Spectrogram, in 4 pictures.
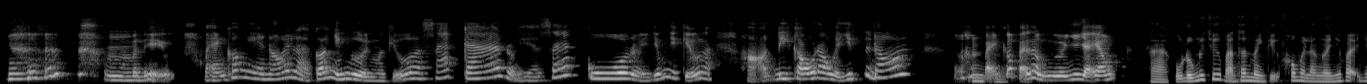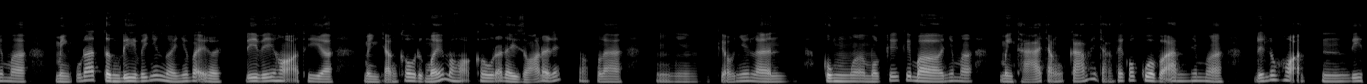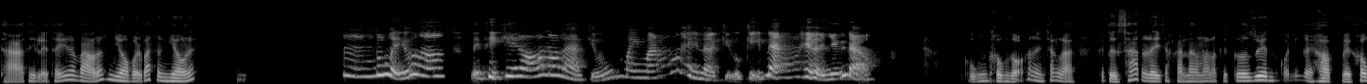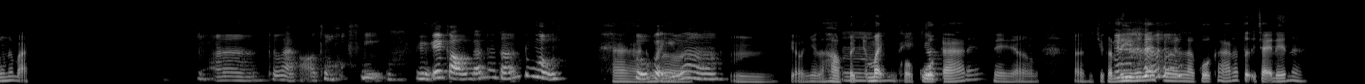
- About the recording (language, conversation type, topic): Vietnamese, podcast, Kỉ niệm nào gắn liền với một sở thích thời thơ ấu của bạn?
- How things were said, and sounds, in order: laugh; laugh; tapping; other background noise; chuckle; laughing while speaking: "không?"; laugh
